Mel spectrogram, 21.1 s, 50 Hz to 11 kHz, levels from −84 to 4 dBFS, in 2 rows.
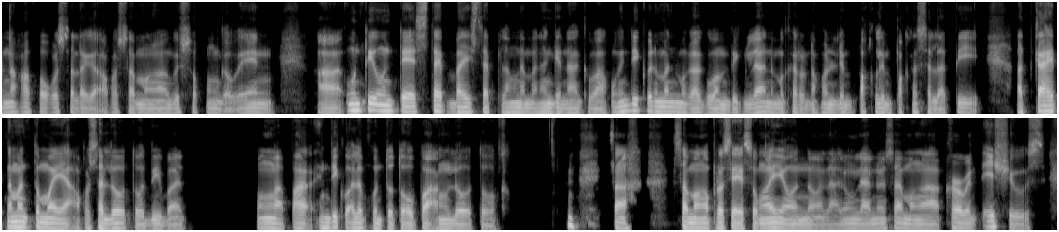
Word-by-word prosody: nakafocus 100 Hz, -1 st, -3 dB
talaga 90 Hz, -2 st, -4 dB
ako 95 Hz, -, -11 dB
sa 90 Hz, -1 st, -4 dB
mga 90 Hz, -1 st, -3 dB
gusto 90 Hz, 0 st, -6 dB
kong 90 Hz, -1 st, -6 dB
gawin. 90 Hz, +4 st, -4 dB, 0.4 s
Ah, 90 Hz, 0 st, -1 dB
unti-unti 135 Hz, -5 st, +5 dB
step 110 Hz, 0 st, +2 dB
by 105 Hz, +1 st, +3 dB
step 105 Hz, 0 st, -3 dB
lang 100 Hz, 0 st, 0 dB
naman 95 Hz, 0 st, -3 dB
ang 95 Hz, -1 st, -1 dB
ginagawa 90 Hz, -3 st, -4 dB
ko. 105 Hz, -, -5 dB
Hindi 130 Hz, +4 st, +1 dB
ko 115 Hz, -, -2 dB
naman 105 Hz, -1 st, +2 dB
magagawang 90 Hz, -3 st, -1 dB
bigla 90 Hz, +5 st, -1 dB
na 95 Hz, -, -3 dB
magkaroon 90 Hz, -1 st, -5 dB
akong 90 Hz, +1 st, -4 dB
limpak 85 Hz, -1 st, -5 dB
limpak 90 Hz, 0 st, -4 dB
na -, -, -4 dB
salapi. 85 Hz, +4 st, -4 dB, 0.4 s
At -, -, -3 dB
kahit 120 Hz, 0 st, +7 dB
naman 120 Hz, -1 st, +5 dB
tumaya 105 Hz, -4 st, +4 dB
ako 95 Hz, +2 st, -6 dB
sa 105 Hz, -, +4 dB
lotto, 95 Hz, -3 st, +1 dB
'di 90 Hz, 0 st, -2 dB
ba? 80 Hz, +1 st, -2 dB, 0.8 s
Mga 105 Hz, -1 st, +2 dB
pa 100 Hz, -3 st, +2 dB
hindi 110 Hz, +1 st, +2 dB
ko 110 Hz, -2 st, 0 dB
alam 110 Hz, -2 st, +2 dB
kung 100 Hz, -4 st, -1 dB
totoo 100 Hz, -1 st, 0 dB
pa 100 Hz, 0 st, +2 dB
ang 95 Hz, -1 st, 0 dB
lotto 85 Hz, -4 st, -2 dB, 1.1 s
sa -, -, +2 dB, 0.4 s
sa -, -, -1 dB
mga 105 Hz, -2 st, +5 dB
proseso 105 Hz, -1 st, +3 dB
ngayon 95 Hz, -3 st, +3 dB
'no 90 Hz, -4 st, -3 dB
lalong-lalo 95 Hz, +3 st, -3 dB
sa 100 Hz, +2 st, -2 dB
mga 95 Hz, -2 st, -1 dB
current 100 Hz, -3 st, +1 dB
issues. 95 Hz, -9 st, -2 dB
95 Hz, 170 wpm, -23 LUFS, 90-105 Hz, 1.1 s, kahit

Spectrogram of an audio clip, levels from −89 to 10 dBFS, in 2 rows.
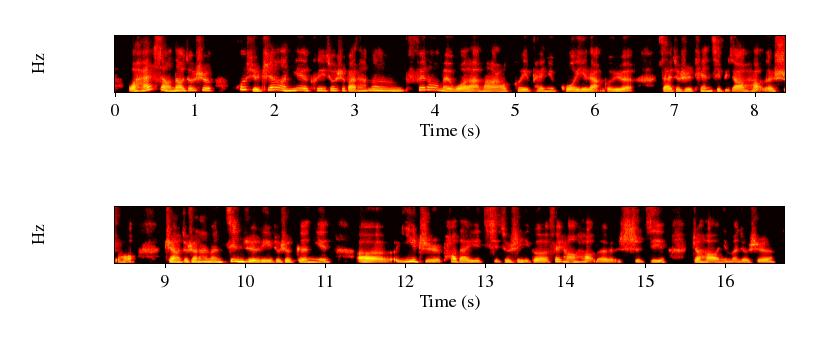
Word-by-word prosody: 我 -, -, +4 dB
还 290 Hz, -, +4 dB
想 360 Hz, -, +1 dB
到 245 Hz, +1 st, +5 dB
就 285 Hz, +3 st, 0 dB
是 290 Hz, -1 st, 0 dB, 0.3 s
或 395 Hz, -, +1 dB
许 245 Hz, -, +3 dB
这 265 Hz, -, -4 dB
样， 315 Hz, -8 st, +3 dB
你 260 Hz, -, +3 dB
也 285 Hz, -2 st, 0 dB
可 260 Hz, +1 st, -4 dB
以 255 Hz, -, -1 dB
就 265 Hz, +2 st, -1 dB
是 265 Hz, -1 st, -2 dB
把 -, -, +2 dB
他 235 Hz, +2 st, -2 dB
们 250 Hz, -4 st, +1 dB, 0.2 s
飞 330 Hz, -, +1 dB
到 350 Hz, -1 st, -2 dB
美 235 Hz, -10 st, 0 dB
国 195 Hz, -, +2 dB
来 195 Hz, -2 st, +1 dB
嘛， 190 Hz, -1 st, -3 dB
然 175 Hz, -, -3 dB
后 185 Hz, -, -3 dB
可 210 Hz, -, -4 dB
以 200 Hz, -, 0 dB
陪 190 Hz, -1 st, -6 dB
你 190 Hz, -1 st, -5 dB
过 215 Hz, +2 st, -1 dB
1-2 205 Hz, -2 st, +1 dB
个 -, -, -3 dB
月。 185 Hz, -1 st, +2 dB, 0.3 s
再 200 Hz, -2 st, +2 dB
就 195 Hz, -, -2 dB
是 190 Hz, 0 st, +1 dB
天 200 Hz, 0 st, -3 dB
气 210 Hz, -1 st, -3 dB
比 -, -, -7 dB
较 160 Hz, +1 st, +1 dB
好 190 Hz, -, -3 dB
的 -, -, -2 dB
时 -, -, -3 dB
候， -, -, -1 dB, 0.4 s
这 225 Hz, -, +4 dB
样 205 Hz, -2 st, +4 dB
就 205 Hz, -, -1 dB
是 225 Hz, -, +2 dB
让 220 Hz, -, +4 dB
他 225 Hz, -, +2 dB
们 215 Hz, -2 st, +1 dB
近 250 Hz, +3 st, +4 dB
距 235 Hz, -2 st, +4 dB
离 180 Hz, -3 st, +1 dB
就 195 Hz, -, -3 dB
是 200 Hz, -1 st, +2 dB
跟 195 Hz, -1 st, +1 dB
你， 180 Hz, +1 st, -3 dB, 0.3 s
呃， 165 Hz, -3 st, +6 dB, 0.2 s
一 260 Hz, +2 st, +4 dB
直 155 Hz, -6 st, -2 dB
泡 230 Hz, -, +1 dB
在 195 Hz, -4 st, 0 dB
一 175 Hz, -1 st, 0 dB
起， -, -, -11 dB
就 195 Hz, -, -3 dB
是 205 Hz, 0 st, -4 dB
一 170 Hz, -3 st, -2 dB
个 175 Hz, -1 st, +1 dB
非 255 Hz, +6 st, 0 dB
常 235 Hz, -3 st, -2 dB
好 220 Hz, -, -1 dB
的 -, -, -3 dB
时 -, -, -5 dB
机。 350 Hz, 0 st, -2 dB, 0.3 s
正 190 Hz, 0 st, +1 dB
好 160 Hz, -3 st, +2 dB
你 165 Hz, -, -9 dB
们 245 Hz, -, -7 dB
就 160 Hz, +1 st, -3 dB
是， 80 Hz, -, -2 dB
210 Hz, 295 characters per minute, -23 LUFS, 190-255 Hz, 0.4 s, 呃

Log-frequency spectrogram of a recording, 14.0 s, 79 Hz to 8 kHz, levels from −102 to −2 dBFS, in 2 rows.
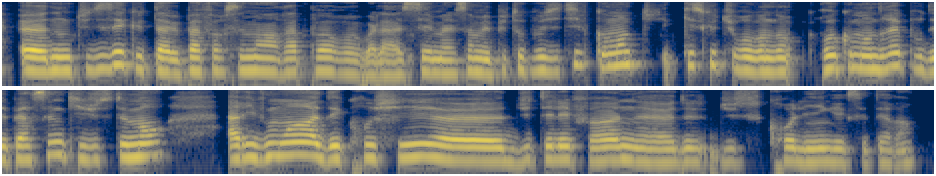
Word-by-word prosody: Heu, 190 Hz, -1 st, +10 dB
donc 195 Hz, 0 st, +2 dB
tu 195 Hz, +1 st, -13 dB
disais 225 Hz, +6 st, +1 dB
que 215 Hz, -, -4 dB
tu 195 Hz, -, -1 dB
avais 175 Hz, -3 st, +4 dB
pas 190 Hz, +3 st, +2 dB
forcément 190 Hz, 0 st, -3 dB
un -, -, -4 dB
rapport, 180 Hz, 0 st, -4 dB
heu, 160 Hz, -, -5 dB
voilà, 150 Hz, -, -5 dB
assez 160 Hz, +4 st, -4 dB
malsain 165 Hz, +1 st, -3 dB
mais 175 Hz, -2 st, +1 dB
plutôt 180 Hz, +4 st, -8 dB
positif. 190 Hz, +6 st, -5 dB
Comment 245 Hz, +3 st, +1 dB
tu 270 Hz, 0 st, -16 dB
qu'est-ce 245 Hz, -1 st, -4 dB
que 260 Hz, -, -3 dB
tu 255 Hz, -3 st, -10 dB
revenden 185 Hz, -1 st, +1 dB, 0.2 s
recommanderais 215 Hz, +1 st, +1 dB
pour 210 Hz, -5 st, -9 dB
des 180 Hz, -1 st, -3 dB
personnes 185 Hz, +6 st, +1 dB
qui, 195 Hz, -4 st, -7 dB
justement, 205 Hz, +5 st, 0 dB, 0.4 s
arrivent 190 Hz, +1 st, +1 dB
moins 225 Hz, +1 st, +3 dB
à 220 Hz, -, +6 dB
décrocher, 200 Hz, +2 st, 0 dB
heu, 175 Hz, -3 st, +6 dB
du 165 Hz, +2 st, -11 dB
téléphone, 180 Hz, 0 st, -1 dB
heu, 155 Hz, -1 st, -4 dB
de 165 Hz, +1 st, -6 dB
du 160 Hz, +1 st, -15 dB
scrolling, 160 Hz, 0 st, -4 dB
et 160 Hz, -1 st, -6 dB
cetera? 150 Hz, 0 st, -12 dB
185 Hz, 185 wpm, -23 LUFS, 170-205 Hz, 0.4 s, Heu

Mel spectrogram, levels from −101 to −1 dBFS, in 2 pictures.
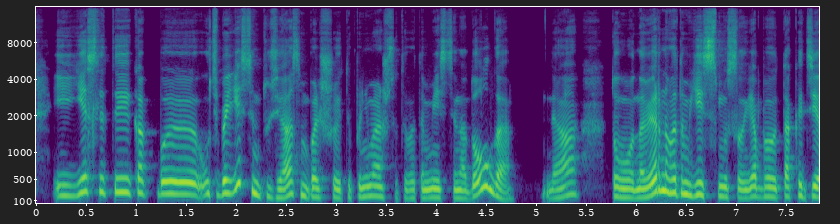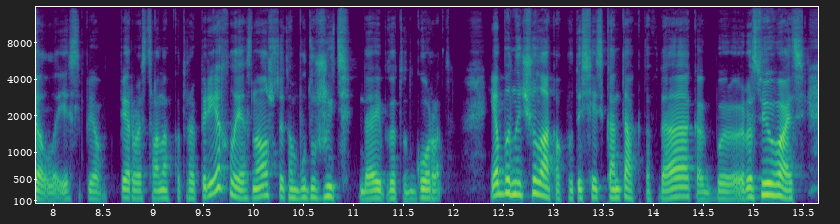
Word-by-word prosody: и -, -, -7 dB
если 250 Hz, +8 st, -1 dB
ты 260 Hz, 0 st, +1 dB
как 240 Hz, -1 st, -2 dB
бы 225 Hz, -1 st, +6 dB
у 220 Hz, -, -2 dB
тебя 225 Hz, +1 st, +3 dB
есть 415 Hz, -, +1 dB
энтузиазм 195 Hz, -1 st, 0 dB
большой, 165 Hz, -1 st, -2 dB
и -, -, -7 dB
ты -, -, -12 dB
понимаешь, 180 Hz, +1 st, -1 dB
что 180 Hz, -, -14 dB
ты 145 Hz, -, -10 dB
в -, -, -5 dB
этом 150 Hz, 0 st, -1 dB
месте 155 Hz, -1 st, 0 dB
надолго, 150 Hz, -, +1 dB, 0.3 s
да, 185 Hz, +9 st, -5 dB, 0.3 s
то, 160 Hz, -3 st, +1 dB
наверно, 180 Hz, -, +6 dB
в 250 Hz, -, +4 dB
этом 230 Hz, -3 st, +4 dB
есть 210 Hz, 0 st, +2 dB
смысл. 175 Hz, -4 st, -2 dB
Я 170 Hz, +5 st, +1 dB
бы 175 Hz, 0 st, -1 dB
так 180 Hz, +2 st, -4 dB
и -, -, +2 dB
делала, 175 Hz, 0 st, 0 dB
если 140 Hz, -, -9 dB
б -, -, -12 dB
я 135 Hz, -, -6 dB, 0.2 s
1 150 Hz, -3 st, -1 dB
страна, 145 Hz, +1 st, -4 dB
в -, -, -28 dB
которую 150 Hz, -, -9 dB
я 175 Hz, -, -4 dB
переехала, 225 Hz, -, +1 dB
я 150 Hz, -3 st, 0 dB
знала, 165 Hz, +5 st, +1 dB
что 195 Hz, -3 st, -6 dB
я -, -, -4 dB
там 155 Hz, -1 st, -3 dB
буду 160 Hz, +1 st, -3 dB
жить, 180 Hz, +3 st, -3 dB
да, 140 Hz, +1 st, 0 dB
и 150 Hz, -, +3 dB
вот -, -, -13 dB
этот 135 Hz, -2 st, -6 dB
город. 150 Hz, 0 st, -1 dB, 0.5 s
Я 210 Hz, -, +4 dB
бы 245 Hz, +2 st, +4 dB
начала 215 Hz, -2 st, +3 dB
какую-то 145 Hz, 0 st, -6 dB
сеть 160 Hz, +1 st, -4 dB
контактов, 155 Hz, -3 st, -3 dB
да, 170 Hz, +5 st, +2 dB
как 130 Hz, -6 st, -8 dB
бы 135 Hz, -1 st, -3 dB
развивать, 170 Hz, -2 st, +4 dB
170 Hz, 240 wpm, -24 LUFS, 150-215 Hz, 0.5 s, бы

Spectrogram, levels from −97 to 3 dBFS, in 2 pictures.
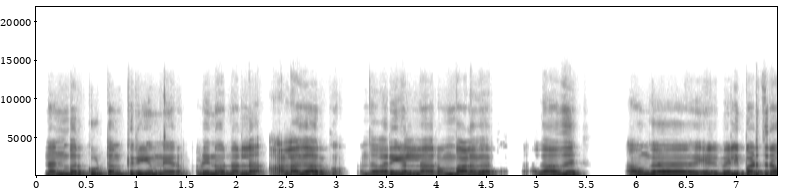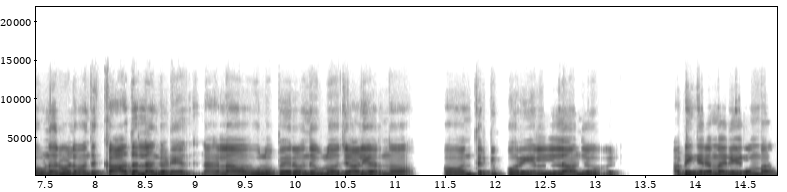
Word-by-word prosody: நண்பர் 140 Hz, +4 st, +2 dB
கூட்டம் 135 Hz, +3 st, +1 dB
பிரியும் 110 Hz, -2 st, +2 dB
நேரம்" 90 Hz, 0 st, -4 dB
அப்படின்னு 125 Hz, +1 st, 0 dB
ஒரு 105 Hz, -, -3 dB
நல்லா 130 Hz, +7 st, +1 dB, 0.3 s
அழகா 170 Hz, +3 st, +3 dB
இருக்கும். -, -, -6 dB, 0.2 s
அந்த 100 Hz, -, -7 dB
வரிகள்லாம் 125 Hz, -4 st, +1 dB
ரொம்ப 110 Hz, +4 st, +1 dB
அழகா 125 Hz, -4 st, +1 dB
இருக்கும். -, -, -17 dB, 0.3 s
அதாவது 140 Hz, +9 st, +1 dB, 0.6 s
அவுங்க 130 Hz, +2 st, +2 dB, 0.5 s
எ -, -, +1 dB, 0.2 s
வெளிப்படுத்துற 160 Hz, +2 st, +1 dB
உணர்வுகள 145 Hz, -1 st, +1 dB
வந்து, 140 Hz, +6 st, -2 dB
காதல்லாம் 160 Hz, +2 st, +2 dB
கெடையாது. 90 Hz, -4 st, -2 dB
"நாங்கெல்லாம் 100 Hz, +7 st, -2 dB
இவ்வளளோ 95 Hz, +1 st, +1 dB
பேர் 135 Hz, 0 st, +3 dB
வந்து, 125 Hz, +1 st, 0 dB
இவ்வளோ 115 Hz, 0 st, 0 dB
ஜாலியா 110 Hz, +1 st, +1 dB
இருந்தோம். 95 Hz, 0 st, -3 dB, 0.3 s
இப்போ 100 Hz, -, -4 dB
வந்து 105 Hz, +1 st, -2 dB
திருப்பி 110 Hz, 0 st, -4 dB
போறீ 110 Hz, -1 st, +2 dB
எல்லாம் 120 Hz, +4 st, +1 dB
வந்து" 110 Hz, -2 st, 0 dB, 0.9 s
அப்படிங்கிற 180 Hz, -6 st, +2 dB
மாரி, 120 Hz, -4 st, +1 dB
ரொம்ப 150 Hz, +4 st, -2 dB
125 Hz, 155 wpm, -23 LUFS, 110-140 Hz, 0.9 s, அழகா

